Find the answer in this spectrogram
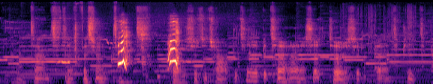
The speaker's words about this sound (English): Oh, here's a good puppy. She's gonna like you, won't she?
